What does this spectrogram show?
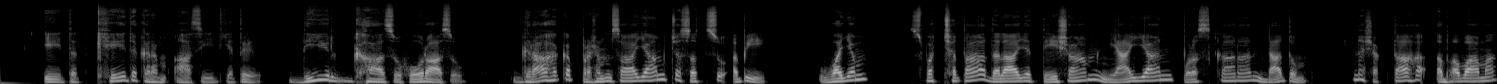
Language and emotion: Sanskrit, sad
